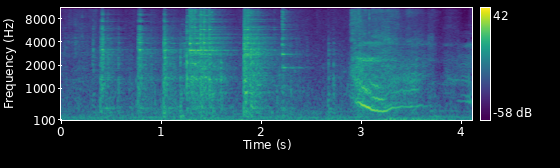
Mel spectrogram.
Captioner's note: knife clattering; man groaning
